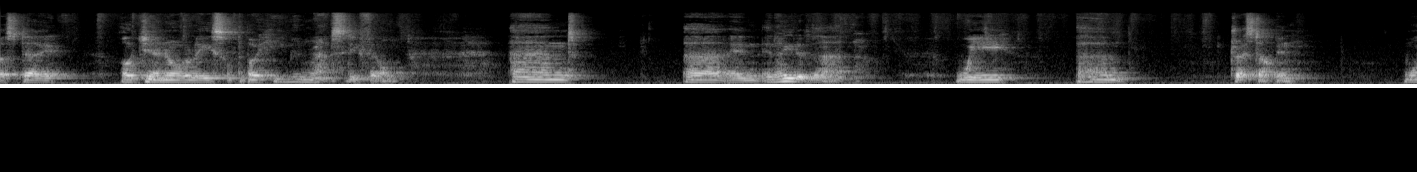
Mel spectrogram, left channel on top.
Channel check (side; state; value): right; silent; 64 dB below the other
